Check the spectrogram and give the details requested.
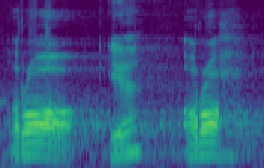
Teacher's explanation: Untuk hukum bacaan rohnya dibaca tebal, yaitu dengan posisi lidahnya terangkat ke langit.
